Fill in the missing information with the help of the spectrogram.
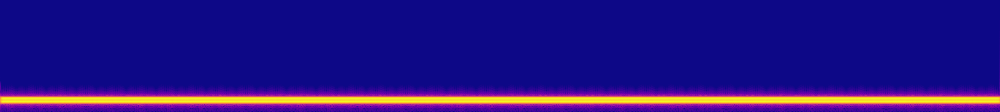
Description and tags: Dial Tone
Tone generated on a landline phone when phone line is active and ready for use. Created from scratch using signal generators.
